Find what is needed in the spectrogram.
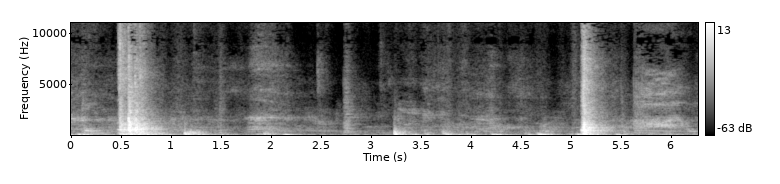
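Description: A small basketball hitting the backboard of an over-the-door mini hoop, rattling the door: two loud hits, about half a second in and again near the end. Softer thuds come between them.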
